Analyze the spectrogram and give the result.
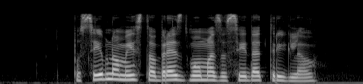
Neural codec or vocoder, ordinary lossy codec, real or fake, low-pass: none; none; real; 10.8 kHz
